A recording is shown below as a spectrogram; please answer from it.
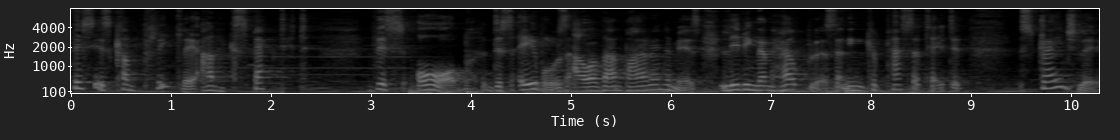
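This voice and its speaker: A sly, creaky old sorcerer, theatrical swoops. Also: male voice, on the high side. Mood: ingratiating. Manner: grandiose, unctuous, deliberate, ornate phrasing. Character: sly, aged, silver-tongued sorcerer guarding time. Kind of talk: theatrical video game voice acting. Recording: echoey hall reverb, music behind.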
